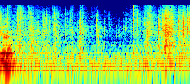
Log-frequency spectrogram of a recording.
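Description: Faint, irregular crinkling of a small plastic bag being handled and opened to take out the parts inside.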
